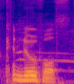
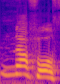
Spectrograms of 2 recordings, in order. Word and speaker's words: Canoofles: Oh, it's Canoofles. No, not Nuffles. That's not how you say it. Say it right.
